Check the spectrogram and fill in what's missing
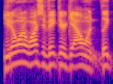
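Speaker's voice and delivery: usual speaking voice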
